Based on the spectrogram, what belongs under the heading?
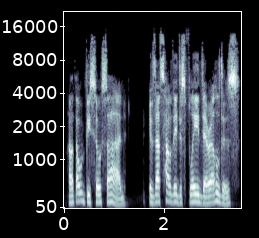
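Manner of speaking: ordinary delivery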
